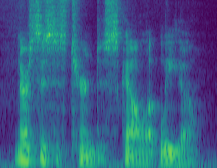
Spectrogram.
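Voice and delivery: usual speaking voice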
